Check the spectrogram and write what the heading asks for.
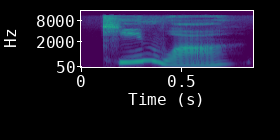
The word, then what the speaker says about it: quinoa: The pronunciation is Worcestershire, not Worcestershire. Quinoa. Quinoa. Quinoa is a healthy grain from South America.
